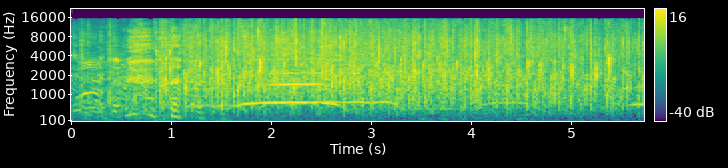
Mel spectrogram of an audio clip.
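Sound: audience applause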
